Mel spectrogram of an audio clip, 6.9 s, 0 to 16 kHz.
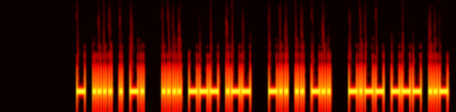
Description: Morse code, heard as a keyed tone, about 30 wpm, 700 Hz. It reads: THEN HOW DID YOU
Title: Sentences from Top 1400 Words 30wpm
